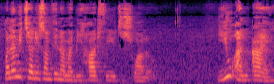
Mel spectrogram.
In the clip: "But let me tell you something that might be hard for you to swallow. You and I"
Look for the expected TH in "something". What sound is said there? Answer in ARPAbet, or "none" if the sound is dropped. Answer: TH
